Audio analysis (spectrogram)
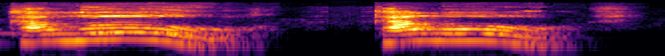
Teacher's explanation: O lo, ele tem uma intensidade muito maior do que o K. Então, o acento tônico ou acento prosódico de intensidade está na sílaba lo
